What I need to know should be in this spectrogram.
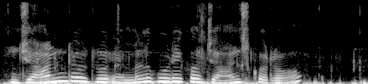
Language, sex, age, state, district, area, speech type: Odia, female, 18-30, Odisha, Rayagada, rural, read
